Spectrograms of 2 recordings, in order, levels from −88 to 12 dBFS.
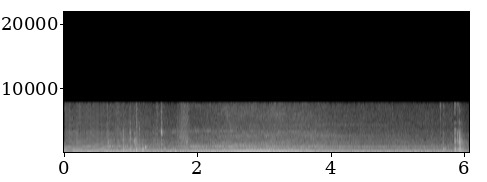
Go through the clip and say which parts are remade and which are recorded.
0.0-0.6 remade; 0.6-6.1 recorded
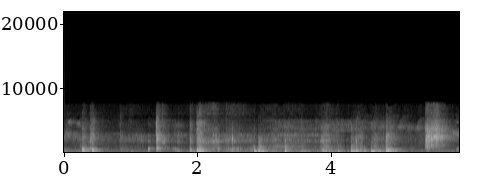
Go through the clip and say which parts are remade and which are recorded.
0.0-0.9 recorded; 0.9-4.4 remade; 4.4-5.9 recorded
